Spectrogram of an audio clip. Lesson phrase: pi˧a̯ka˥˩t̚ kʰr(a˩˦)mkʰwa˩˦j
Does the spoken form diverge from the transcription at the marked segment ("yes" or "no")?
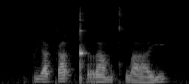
yes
